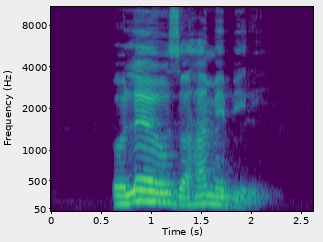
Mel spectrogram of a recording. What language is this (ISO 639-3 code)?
ibo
